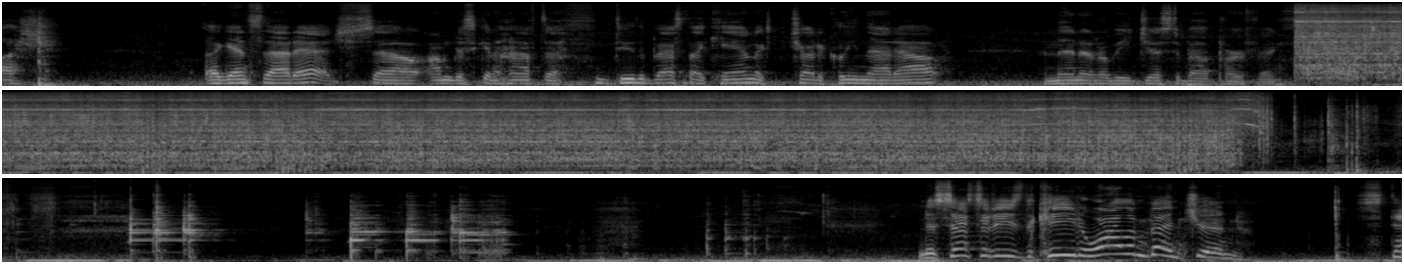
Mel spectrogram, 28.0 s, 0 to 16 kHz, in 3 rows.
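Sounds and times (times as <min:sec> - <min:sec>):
power grinder grinding metal: 0:08.6 - 0:17.9.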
